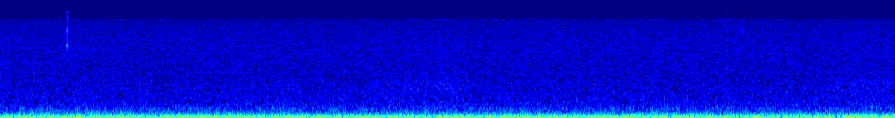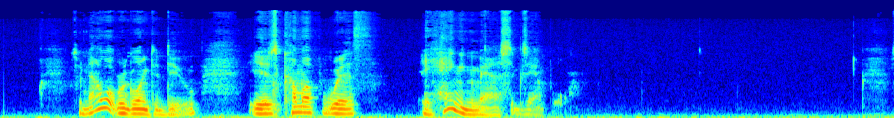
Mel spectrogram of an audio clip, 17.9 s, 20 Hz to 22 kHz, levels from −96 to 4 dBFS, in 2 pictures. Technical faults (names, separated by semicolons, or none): none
